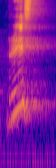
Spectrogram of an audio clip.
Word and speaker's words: wrist: ribs ribs wrist wrist don't pronounce the w wrist wrist he has his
